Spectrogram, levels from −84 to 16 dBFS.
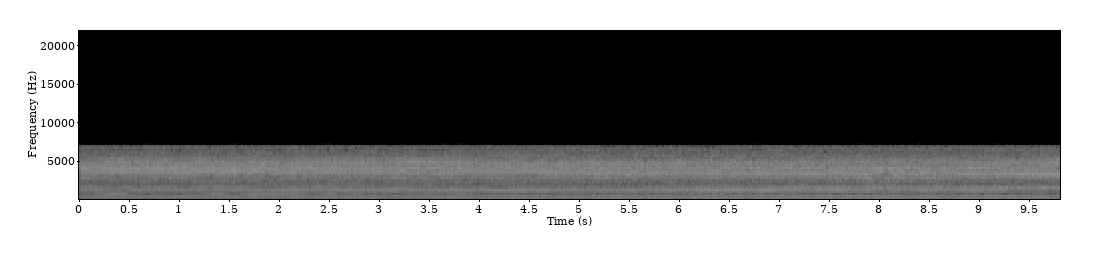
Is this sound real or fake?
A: real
